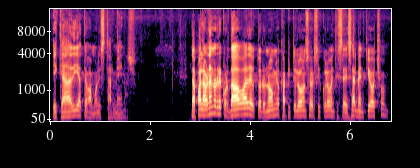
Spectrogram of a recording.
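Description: A man, preaching an emphatic sermon that swings between loud and quiet, full of rhetorical questions and humor for the congregation. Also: mid-range voice, expressive, quick pace. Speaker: pastor.

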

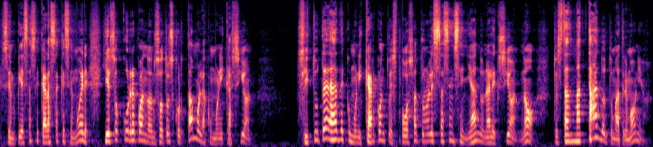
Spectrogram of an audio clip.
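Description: Man preaching with lively questions. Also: a little high. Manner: lively, asks the congregation questions, jokes. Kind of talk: sermon.

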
